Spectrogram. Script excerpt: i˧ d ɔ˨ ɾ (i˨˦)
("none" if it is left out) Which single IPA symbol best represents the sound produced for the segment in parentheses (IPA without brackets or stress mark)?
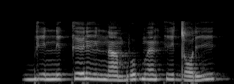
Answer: i˨˦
